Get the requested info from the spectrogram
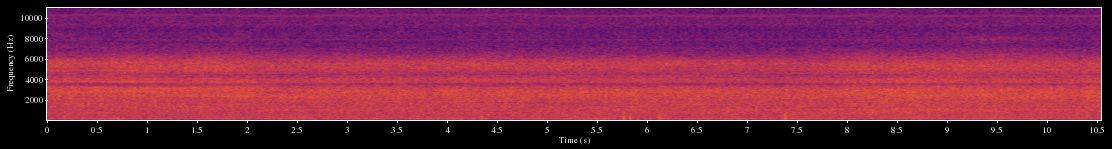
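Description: Kubota RX-306E mini excavator's diesel engine running steadily while the hydraulics raise the boom and arm, a constant rushing hum with a few light clicks.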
